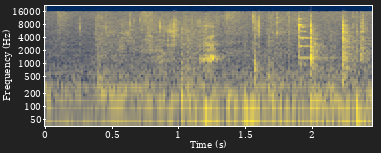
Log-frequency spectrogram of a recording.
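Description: Soft background music with a few short knocks and scrapes from a metal fork scooping soft avocado flesh out of its skin and into a glass bowl.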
